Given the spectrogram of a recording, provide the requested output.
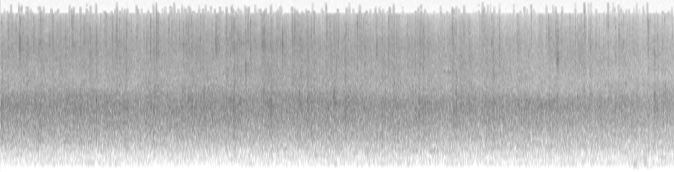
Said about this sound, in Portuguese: Para estes dois grupos, peço aos seus deputados uma salva de palmas.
